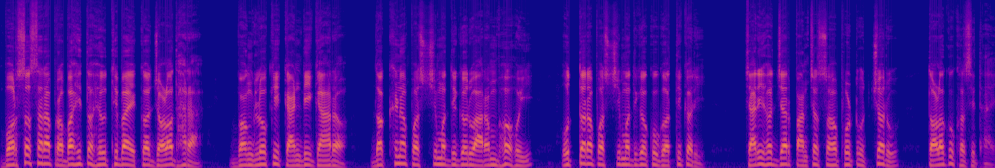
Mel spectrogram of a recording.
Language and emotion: Odia, neutral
